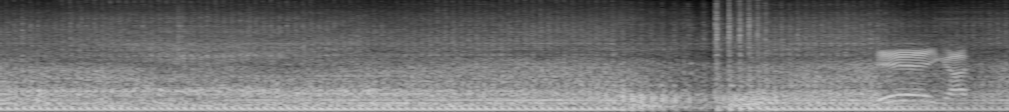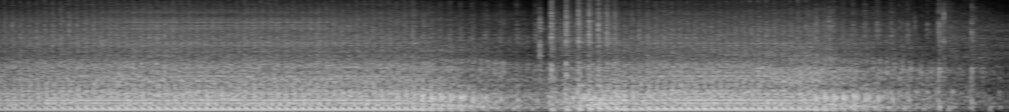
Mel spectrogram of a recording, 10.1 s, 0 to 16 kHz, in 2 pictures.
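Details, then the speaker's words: Mountfield SP454 single-cylinder mower, cold at about 3°C, after knocking noise underneath fixed: smooth, even idle with steady hum, no knocking or rattles; normal idle. "good fixed it now all runs drives no hideous noise and i fixed that for nothing"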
